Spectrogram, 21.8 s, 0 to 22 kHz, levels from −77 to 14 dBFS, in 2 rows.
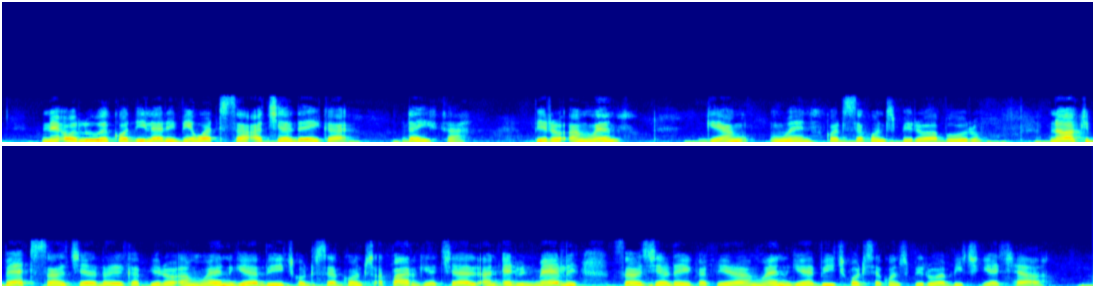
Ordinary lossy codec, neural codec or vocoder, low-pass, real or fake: none; codec, 16 kHz, 2 kbps, X-Codec, WavLM features, trained on Multilingual LibriSpeech; 7.2 kHz; fake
